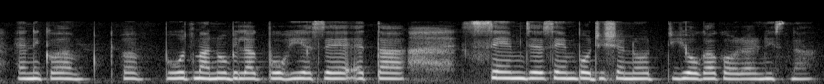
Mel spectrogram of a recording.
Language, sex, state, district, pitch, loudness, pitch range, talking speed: Assamese, female, Assam, Kamrup Metropolitan, 270 Hz, -14 LUFS, 260-275 Hz, 100 wpm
